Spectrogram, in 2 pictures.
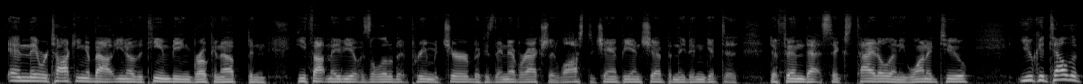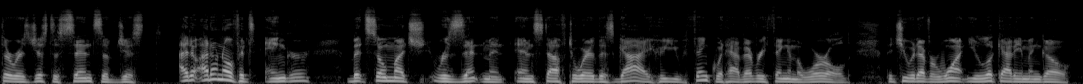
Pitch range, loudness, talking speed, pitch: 120-145 Hz, -30 LUFS, 250 wpm, 130 Hz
